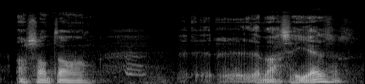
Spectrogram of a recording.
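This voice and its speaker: A man's fairly low voice with vocal fry, ordinary pitch variation and a very slow pace. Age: 80s+. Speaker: war witness. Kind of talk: interview answer. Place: home room. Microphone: handheld.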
